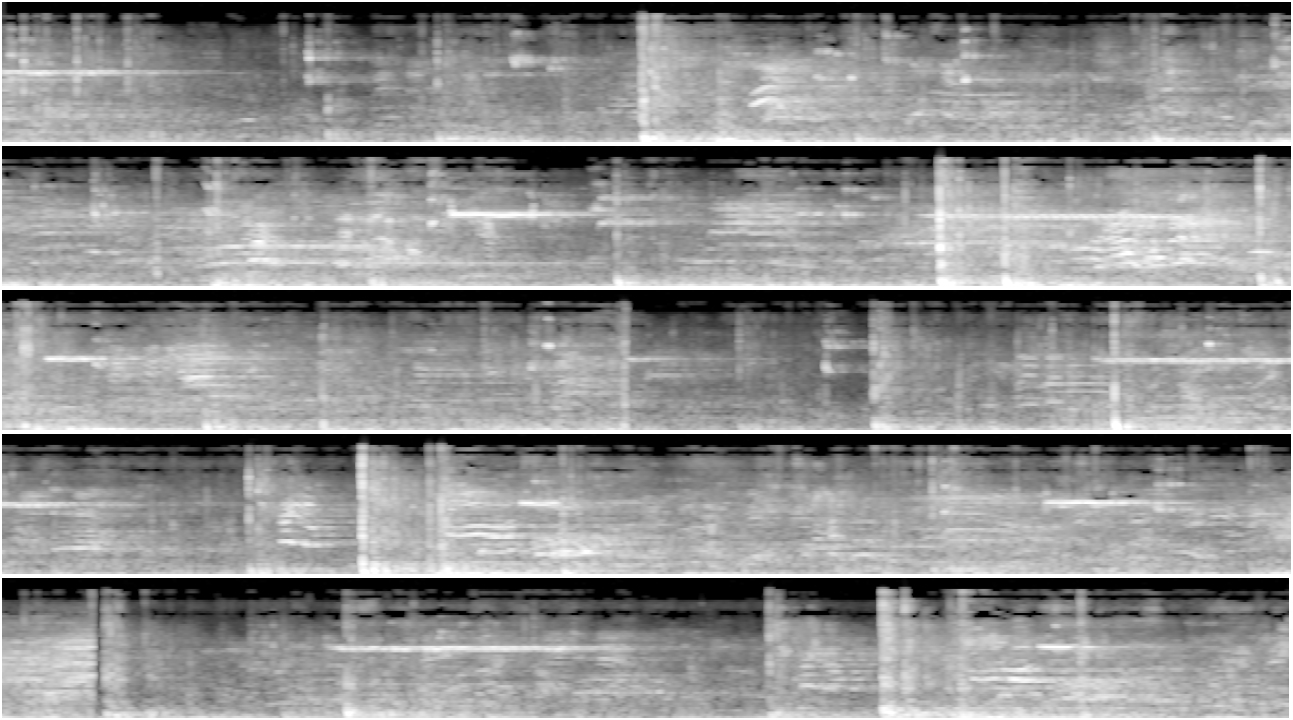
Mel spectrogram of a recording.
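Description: Volleyball play in a large gymnasium hall: a volleyball is struck by hands and hits the floor with sharp slaps, several times spread through the stretch. Players' shouts and calls come in between.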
